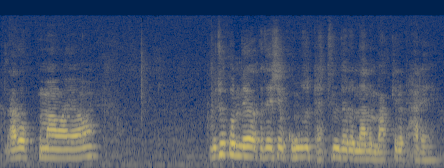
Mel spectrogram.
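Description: A middle-aged woman speaks as a shaman fortune teller across a small indoor shrine office, in a lowish voice that is picked up from across the room with a faint hum of room noise behind it. She gives blunt advice and scolds in a motherly way, and she keeps checking that her client has understood. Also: fairly quick, warm tone, poor audio. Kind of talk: fortune-telling consultation.

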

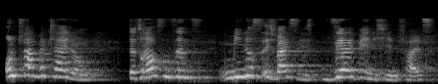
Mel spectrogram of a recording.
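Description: A woman's voice: sits high, animated, moderate pace, roomy sound, distant mic. A young woman playing a terse, demanding young woman in school stage drama, with blunt, clipped delivery. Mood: insistent. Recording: faint background noise, stage ambience.

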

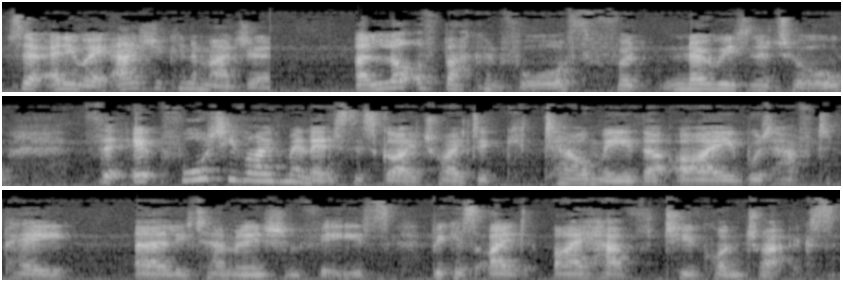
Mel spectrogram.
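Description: A woman's voice: lowish voice, animated, normal speed, hardly any pauses, fairly bright tone, a little hiss or hum, low-quality recording. Chatty woman vlogging at home. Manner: chatty, exasperated storytelling with swearing. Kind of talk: casual chat to camera. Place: home kitchen, indoors. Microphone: camera at arm's length.

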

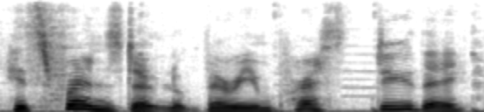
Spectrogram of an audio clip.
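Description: A woman reading a children's picture book aloud in an expressive, coaxing way, as if to young listeners. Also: on the low side, moderate pace, faint music behind. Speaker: storybook reader.

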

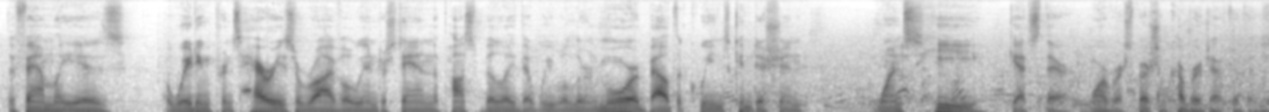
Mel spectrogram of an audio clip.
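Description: Deep-voiced man anchoring breaking news. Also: fairly even intonation, a little fast, a little hiss or hum.

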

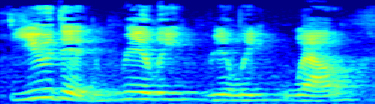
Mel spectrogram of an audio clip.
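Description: A woman's voice: mid-range voice, slow pace, a little mellow. A middle-aged woman leading an activity for young children, often checking in with them by asking questions. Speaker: children's storytime host. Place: indoor library storytime room. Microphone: camera several feet away. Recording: echoey room, distant microphone.

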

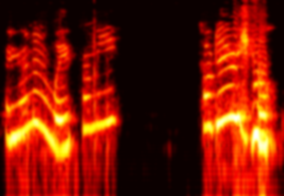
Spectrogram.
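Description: High-pitched young woman, playfully dramatic. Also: animated, normal speed, darkish tone. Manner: playful mock drama, exclamations. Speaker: gamer recording gameplay. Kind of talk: casual playful game commentary.

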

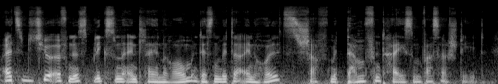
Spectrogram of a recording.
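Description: A man's voice: medium pitch, animated, fairly quick, vocal fry, darkish tone, slight background noise. A man reading out an adventure gamebook as game master, slipping between narration and playful, teasing casual banter.

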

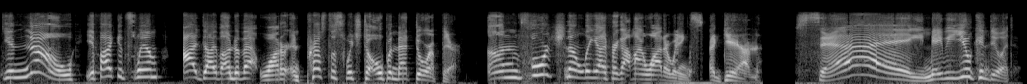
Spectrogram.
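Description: A woman's voice: sits high, moderate pace, dry recording, full character voice. A woman playing an eager, chatty, slightly boastful helper creature in a video game. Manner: lively, chatty. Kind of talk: scripted video game character dialogue.

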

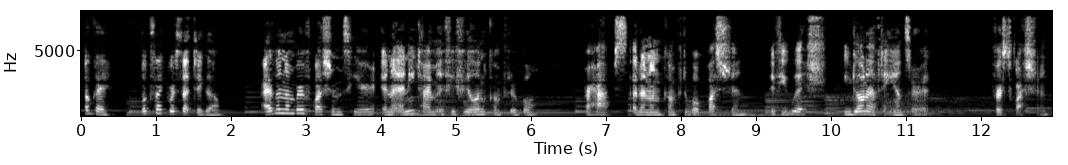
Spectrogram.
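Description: A woman's voice: medium pitch, steady tone, moderate pace, close to an everyday voice. A young woman acting in a radio play as an earnest, polite interviewer who speaks with care. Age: young adult. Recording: dull audio with music behind.

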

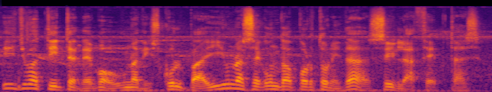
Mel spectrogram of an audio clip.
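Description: An actor playing a stern, authoritative reserve guide in a dubbed cartoon, firm and formal. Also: male voice, medium pitch, very animated, fast, background noise, lightly acted.

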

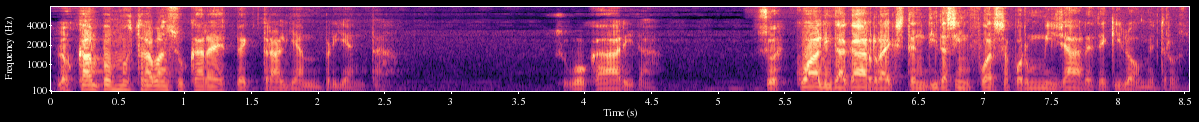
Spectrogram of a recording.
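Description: A man's voice: sits low, expressive, moderate pace, sharp tone, breathy edge. An Argentine man, a radio actor, giving a solemn, declamatory reading of literary prose.

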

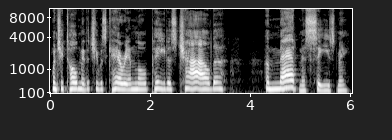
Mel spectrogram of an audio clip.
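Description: A man voicing a broken, blinded young singer in an audiobook, pleading mournfully in a cracked, halting whisper of a voice. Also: sits high, steady tone, voice pushed up.

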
